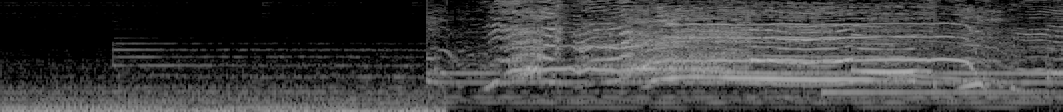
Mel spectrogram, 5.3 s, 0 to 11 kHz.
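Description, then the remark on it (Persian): A low, rumbling drone gives way to overlapping anguished screams and wails of prisoners in the Tower of London in 1536, several voices crying out at once in long, wavering howls that carry on to the end. “توی سلولش اینور اونور میرفت و سعی میکرد توجهی به فریادهای جگرخراش بقیه زندانیهای برج نکنه.”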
